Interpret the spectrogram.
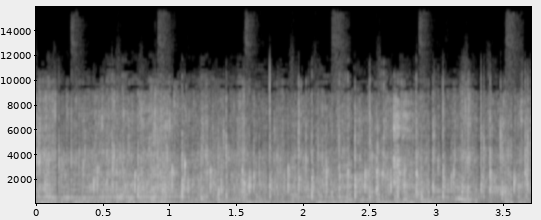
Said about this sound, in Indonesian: Tepuk tangan dulu.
